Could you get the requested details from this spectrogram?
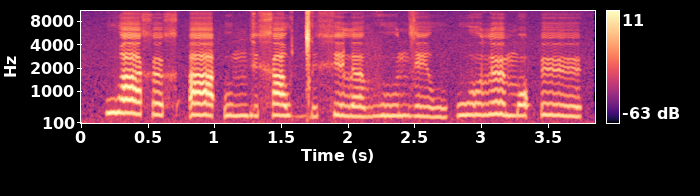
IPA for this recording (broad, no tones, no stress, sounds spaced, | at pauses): w a x œ x ʔ a ʔ u ŋ ɡ ɪ x a w ɡ͡ǀ ɪ x ɪ l ɜ v u n z ɪ w | w o l œ m ɔ ʔ ø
